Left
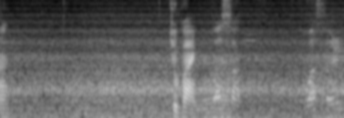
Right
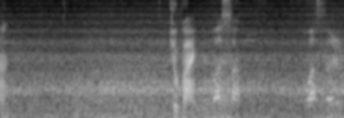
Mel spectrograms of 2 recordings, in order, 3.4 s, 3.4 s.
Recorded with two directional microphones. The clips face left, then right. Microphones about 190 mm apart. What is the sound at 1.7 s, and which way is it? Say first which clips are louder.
Speech: left 3 dB; 30° left (ahead or behind).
